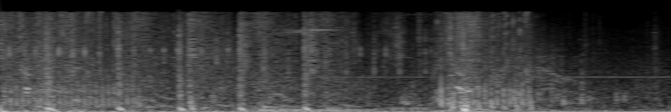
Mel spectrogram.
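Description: Rapid gunfire crackles in quick bursts.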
